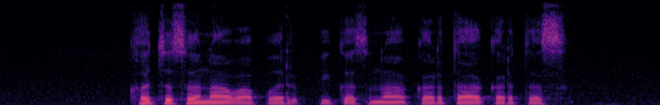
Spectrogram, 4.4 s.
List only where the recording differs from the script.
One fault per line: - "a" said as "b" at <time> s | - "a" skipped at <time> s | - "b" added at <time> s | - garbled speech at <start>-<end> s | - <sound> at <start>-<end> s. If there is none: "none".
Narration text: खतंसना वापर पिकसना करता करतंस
none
